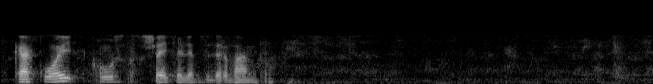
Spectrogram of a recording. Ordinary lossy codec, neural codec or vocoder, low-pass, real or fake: AAC, 16 kbps; codec, 24 kHz, 3 kbps, HILCodec; 7.2 kHz; fake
